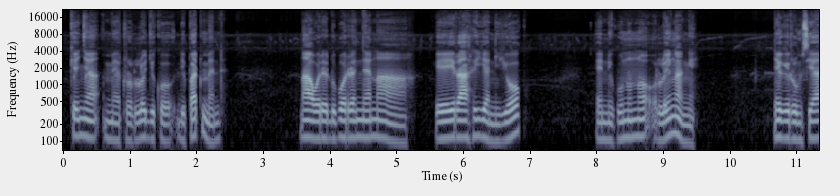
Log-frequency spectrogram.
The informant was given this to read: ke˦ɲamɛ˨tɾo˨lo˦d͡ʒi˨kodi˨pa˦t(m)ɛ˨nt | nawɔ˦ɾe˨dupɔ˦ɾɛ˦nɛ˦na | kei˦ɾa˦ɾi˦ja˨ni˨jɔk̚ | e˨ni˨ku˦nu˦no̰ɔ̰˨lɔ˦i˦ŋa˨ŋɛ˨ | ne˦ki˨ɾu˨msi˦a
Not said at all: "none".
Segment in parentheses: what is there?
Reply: m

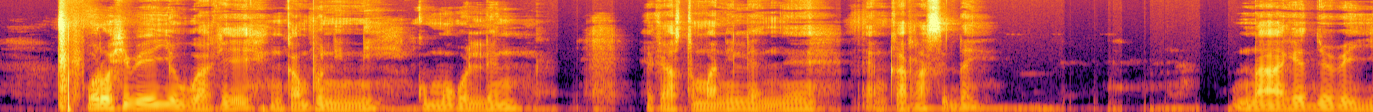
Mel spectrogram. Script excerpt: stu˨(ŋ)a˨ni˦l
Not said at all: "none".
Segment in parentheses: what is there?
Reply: m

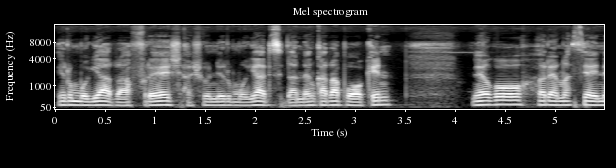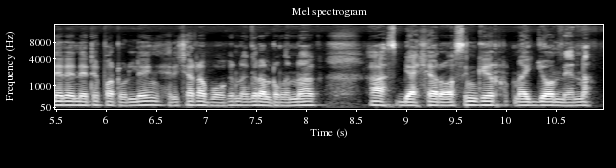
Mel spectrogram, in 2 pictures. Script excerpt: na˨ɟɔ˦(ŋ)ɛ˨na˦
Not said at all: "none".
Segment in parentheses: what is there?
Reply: m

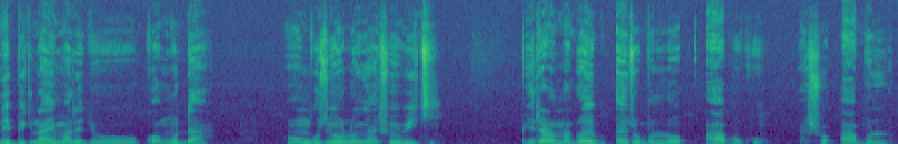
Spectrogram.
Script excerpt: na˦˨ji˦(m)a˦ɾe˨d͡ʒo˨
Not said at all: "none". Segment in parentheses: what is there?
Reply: m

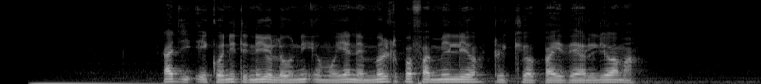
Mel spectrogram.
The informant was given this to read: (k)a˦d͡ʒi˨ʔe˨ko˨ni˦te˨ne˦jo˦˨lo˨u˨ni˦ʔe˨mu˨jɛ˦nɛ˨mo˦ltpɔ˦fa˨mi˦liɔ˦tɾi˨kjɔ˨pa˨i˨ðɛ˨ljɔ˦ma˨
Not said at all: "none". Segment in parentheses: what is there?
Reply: k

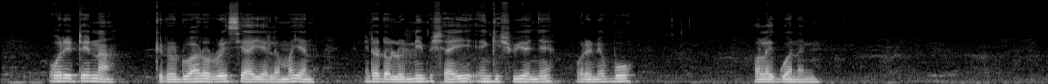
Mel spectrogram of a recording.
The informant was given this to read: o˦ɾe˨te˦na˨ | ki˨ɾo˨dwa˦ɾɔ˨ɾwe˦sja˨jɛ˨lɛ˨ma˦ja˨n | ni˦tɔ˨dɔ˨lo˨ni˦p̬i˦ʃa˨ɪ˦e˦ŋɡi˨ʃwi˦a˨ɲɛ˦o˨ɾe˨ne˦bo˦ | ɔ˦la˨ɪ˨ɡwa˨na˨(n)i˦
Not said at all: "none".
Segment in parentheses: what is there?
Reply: n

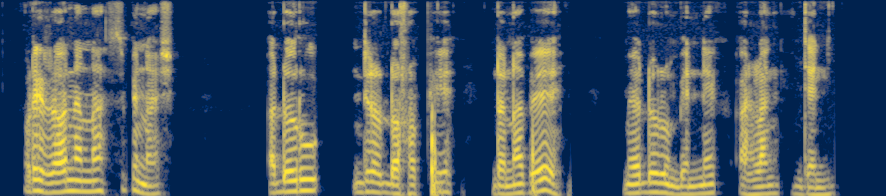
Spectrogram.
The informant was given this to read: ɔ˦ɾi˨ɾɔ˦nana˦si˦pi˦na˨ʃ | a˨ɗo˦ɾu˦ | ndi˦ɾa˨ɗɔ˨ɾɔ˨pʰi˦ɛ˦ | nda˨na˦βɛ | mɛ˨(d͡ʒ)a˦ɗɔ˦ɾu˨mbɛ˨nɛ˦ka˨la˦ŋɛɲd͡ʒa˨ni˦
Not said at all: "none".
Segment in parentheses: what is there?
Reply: none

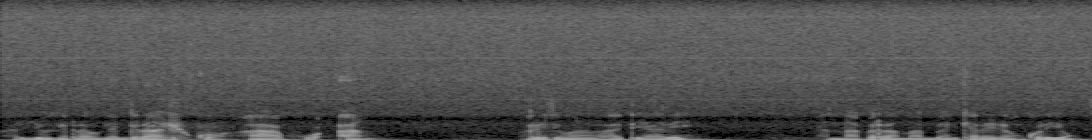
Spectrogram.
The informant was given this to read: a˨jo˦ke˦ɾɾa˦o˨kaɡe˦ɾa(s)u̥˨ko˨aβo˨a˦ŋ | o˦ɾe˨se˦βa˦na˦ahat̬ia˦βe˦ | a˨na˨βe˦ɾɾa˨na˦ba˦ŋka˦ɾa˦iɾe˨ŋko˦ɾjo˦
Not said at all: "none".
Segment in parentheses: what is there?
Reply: ʃ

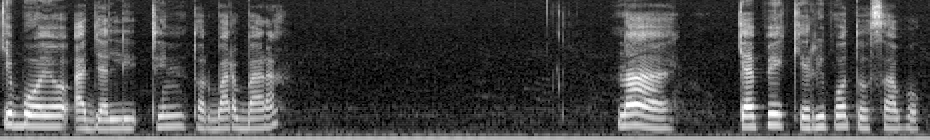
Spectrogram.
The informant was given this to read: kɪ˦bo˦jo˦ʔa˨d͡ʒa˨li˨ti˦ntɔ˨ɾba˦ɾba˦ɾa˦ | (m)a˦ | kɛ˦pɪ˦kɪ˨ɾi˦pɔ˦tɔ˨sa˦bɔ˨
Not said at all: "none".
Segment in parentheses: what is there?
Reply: n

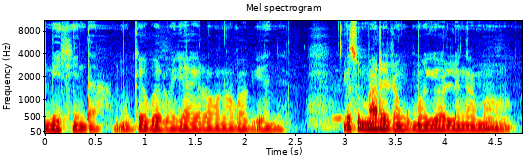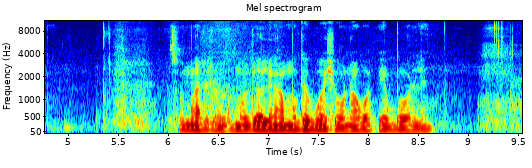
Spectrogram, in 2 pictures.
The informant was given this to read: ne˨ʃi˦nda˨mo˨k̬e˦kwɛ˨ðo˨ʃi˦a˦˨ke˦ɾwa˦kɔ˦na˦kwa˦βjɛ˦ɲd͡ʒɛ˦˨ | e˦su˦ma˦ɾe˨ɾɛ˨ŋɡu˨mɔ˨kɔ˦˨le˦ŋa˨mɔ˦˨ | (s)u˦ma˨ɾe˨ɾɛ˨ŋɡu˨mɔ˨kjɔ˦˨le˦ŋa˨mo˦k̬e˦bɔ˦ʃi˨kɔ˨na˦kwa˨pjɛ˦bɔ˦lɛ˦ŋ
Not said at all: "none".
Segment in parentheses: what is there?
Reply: s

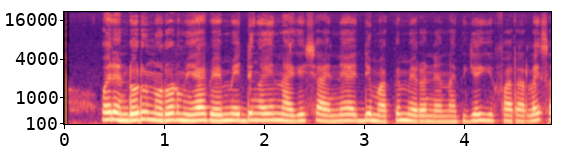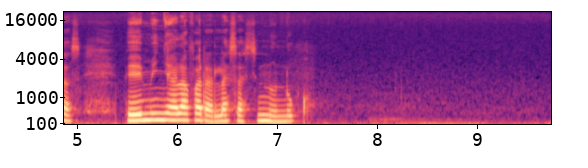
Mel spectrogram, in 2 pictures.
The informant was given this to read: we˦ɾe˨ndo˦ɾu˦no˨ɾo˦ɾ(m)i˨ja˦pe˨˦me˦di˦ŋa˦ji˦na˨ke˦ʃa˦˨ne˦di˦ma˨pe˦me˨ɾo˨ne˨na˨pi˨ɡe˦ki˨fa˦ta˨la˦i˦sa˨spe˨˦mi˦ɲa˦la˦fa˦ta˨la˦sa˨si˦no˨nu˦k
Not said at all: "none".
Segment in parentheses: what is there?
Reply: m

